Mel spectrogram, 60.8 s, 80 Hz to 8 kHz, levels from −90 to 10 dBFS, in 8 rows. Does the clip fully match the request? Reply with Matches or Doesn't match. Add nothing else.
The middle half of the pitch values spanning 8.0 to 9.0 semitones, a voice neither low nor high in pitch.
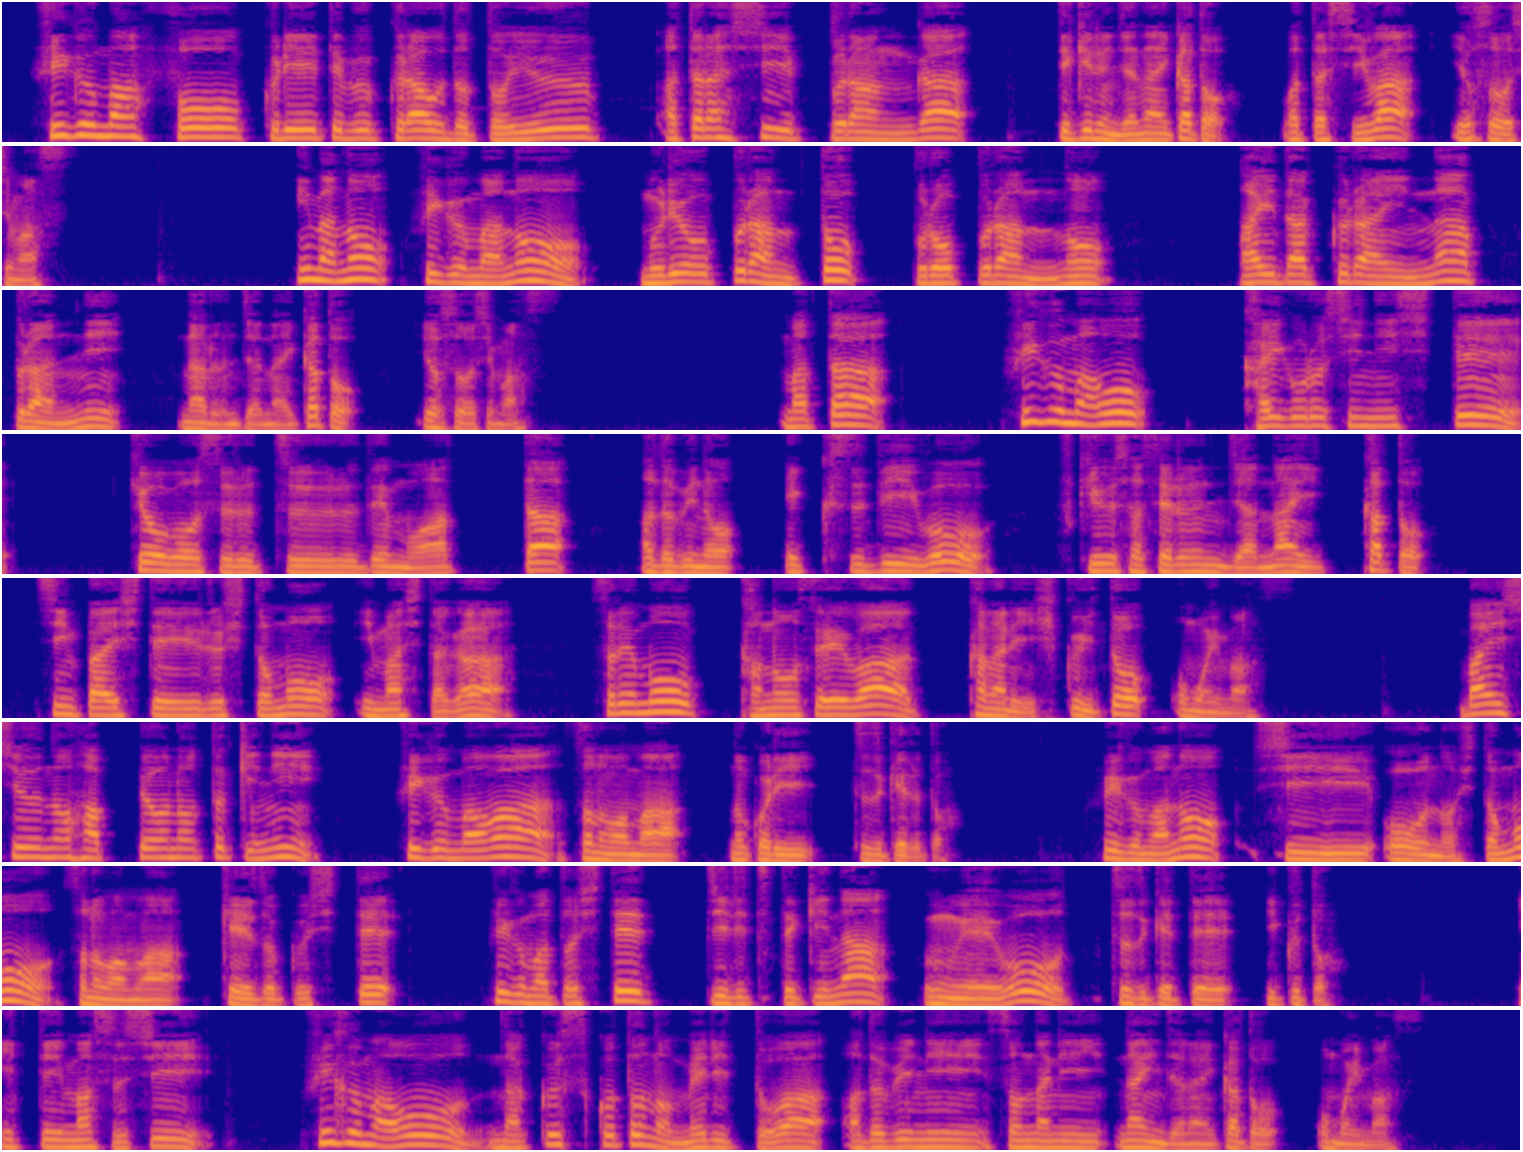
Doesn't match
